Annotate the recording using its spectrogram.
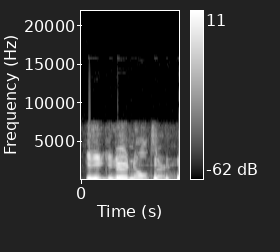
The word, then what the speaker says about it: Budenholzer: It's Mike Buttenhauser, Buttenbooger, or whatever. I can never pronounce it right. – No, that's why we talk NBA on the show. – Budenholzer. Yeah, Budenholzer. It's something like that. I was close.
